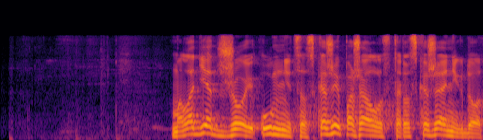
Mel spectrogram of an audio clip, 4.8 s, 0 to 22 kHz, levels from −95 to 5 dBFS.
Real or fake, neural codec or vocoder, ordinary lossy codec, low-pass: real; none; none; none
